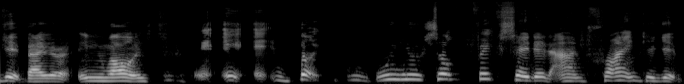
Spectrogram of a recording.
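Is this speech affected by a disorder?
Yes: cerebral palsy; present from birth, severe.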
